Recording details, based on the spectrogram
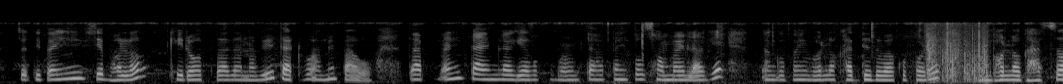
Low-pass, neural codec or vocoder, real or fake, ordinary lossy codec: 7.2 kHz; codec, 16 kHz, 6 kbps, DAC; fake; none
